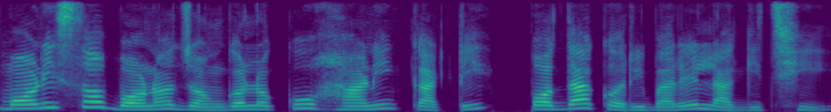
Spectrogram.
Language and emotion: Odia, neutral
